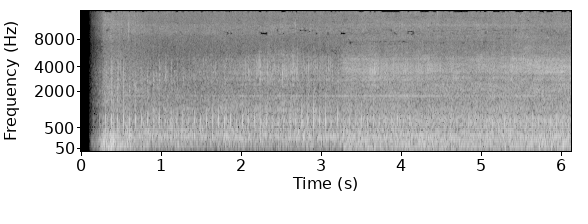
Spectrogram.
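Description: Helicopter rotor beating at about a dozen blade beats a second, clearest in the first few seconds, over a steady rush of wind and water.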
